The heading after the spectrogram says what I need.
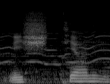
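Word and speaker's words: Nishitani: Uh, Anishani, Nishtani, Nishani, that's how you say his name.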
